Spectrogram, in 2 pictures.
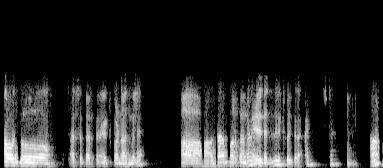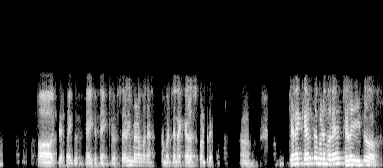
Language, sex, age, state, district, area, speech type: Kannada, male, 30-45, Karnataka, Mandya, rural, conversation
